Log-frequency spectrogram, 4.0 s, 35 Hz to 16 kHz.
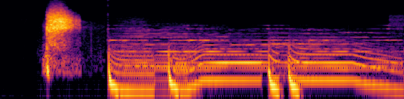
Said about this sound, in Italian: Va bene, dai, andiamo allo schiaffo della settimana, al primo schiaffo del 2024.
